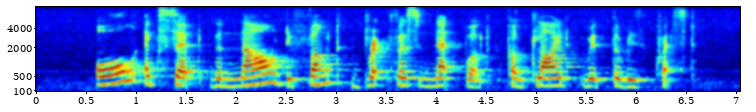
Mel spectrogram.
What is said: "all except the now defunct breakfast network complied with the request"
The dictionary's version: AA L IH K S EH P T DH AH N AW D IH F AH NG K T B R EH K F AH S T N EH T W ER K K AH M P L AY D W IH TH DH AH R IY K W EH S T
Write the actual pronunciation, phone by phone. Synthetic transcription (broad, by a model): AA L IH K S EH P T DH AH N AW D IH F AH NG K T B R EH K F AH S T N EH T W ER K K AH M P L AY D W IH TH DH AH R IY K W EH S T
